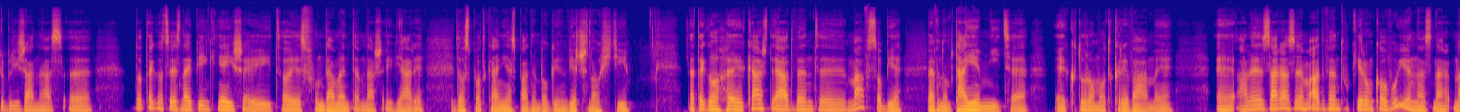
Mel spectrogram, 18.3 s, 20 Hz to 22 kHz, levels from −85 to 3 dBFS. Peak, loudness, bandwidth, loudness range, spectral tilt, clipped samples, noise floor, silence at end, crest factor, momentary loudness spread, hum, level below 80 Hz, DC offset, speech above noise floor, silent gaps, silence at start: 0 dBFS; -19 LUFS; 16.5 kHz; 3 LU; -5.5 dB/octave; under 0.1%; -41 dBFS; 0 s; 20 dB; 8 LU; none; -52 dBFS; under 0.1%; 23 dB; none; 0 s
